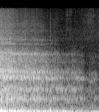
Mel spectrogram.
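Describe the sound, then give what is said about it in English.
A deep breath in and out during a guided breathing exercise, heard as one soft, breathy rush of air that slowly fades over about a second and a half, with no talking. “So, three big, deep breaths. Here we go. One, big breath in. and out.”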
